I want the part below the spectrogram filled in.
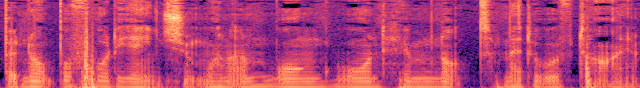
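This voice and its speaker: There is noticeable noise in the background. Over it, a man talks fairly quickly. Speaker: pop culture reviewer. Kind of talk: scripted review narration.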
